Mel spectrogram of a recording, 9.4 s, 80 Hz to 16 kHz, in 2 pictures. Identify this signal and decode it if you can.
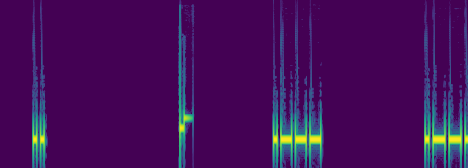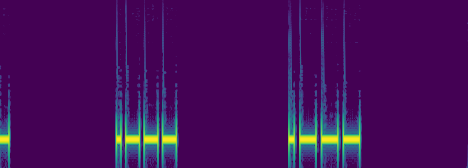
Morse code, heard as a keyed tone, about 30 wpm, spaced as for 7 wpm, 700 Hz. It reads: I JJJJ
